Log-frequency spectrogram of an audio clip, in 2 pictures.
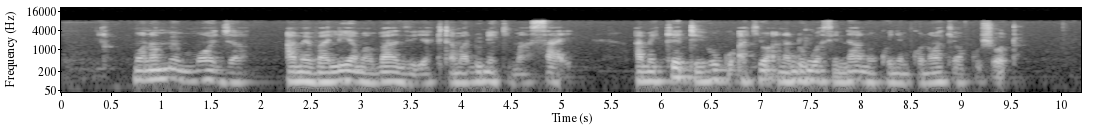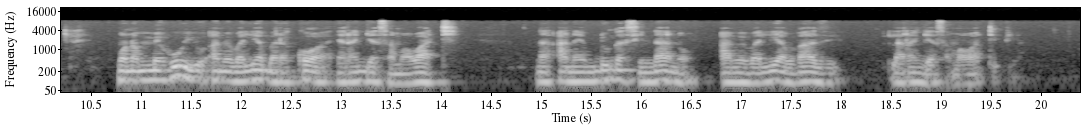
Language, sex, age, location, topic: Swahili, male, 18-24, Kisumu, health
